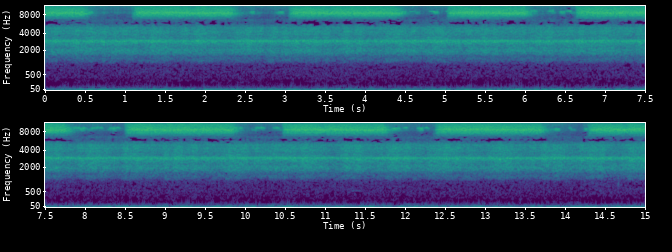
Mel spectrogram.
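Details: Dense summer-night insect chorus of crickets and katydids: a steady high-pitched drone with a regular series of sharp, hissing buzzes, each around one to one and a half seconds long and separated by short pauses.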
